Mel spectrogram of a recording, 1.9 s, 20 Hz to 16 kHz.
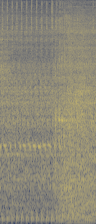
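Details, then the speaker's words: Yamaha Freego scooter with homemade electric hybrid forced induction, the blower run by a black box following the TPS and fitted with an R25 injector: the small engine catches and settles into a smooth, steady idle with no misfires or rattles. "Ketika dihidupkan pun suara mesin halus."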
